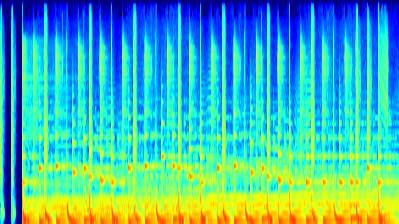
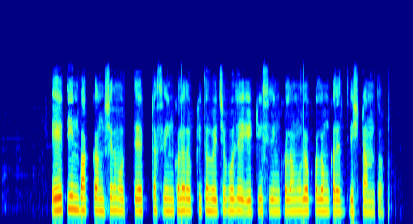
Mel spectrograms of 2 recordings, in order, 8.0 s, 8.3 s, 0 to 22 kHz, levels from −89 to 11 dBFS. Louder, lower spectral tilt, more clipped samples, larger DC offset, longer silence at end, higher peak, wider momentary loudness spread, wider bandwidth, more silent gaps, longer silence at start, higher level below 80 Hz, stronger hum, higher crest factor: first, -16 LUFS vs -21 LUFS; second, -5 dB/octave vs -7.5 dB/octave; neither; neither; second, 0 s vs 0.6 s; about the same, 0 dBFS vs -2 dBFS; second, 2 LU vs 9 LU; first, 19.5 kHz vs 7.4 kHz; neither; second, 0 s vs 1.05 s; first, -16 dBFS vs -58 dBFS; neither; second, 14 dB vs 20 dB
